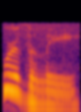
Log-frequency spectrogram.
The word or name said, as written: worthily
